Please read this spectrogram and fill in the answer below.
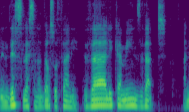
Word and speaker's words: ذلك: And ذلك, the alif after the dal, is pronounced but not written also.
